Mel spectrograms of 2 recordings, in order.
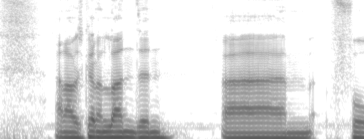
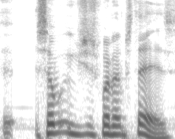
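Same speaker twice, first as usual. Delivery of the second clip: puzzled question; 9 semitones higher than usual. Retold or imitated. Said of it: "I went".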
